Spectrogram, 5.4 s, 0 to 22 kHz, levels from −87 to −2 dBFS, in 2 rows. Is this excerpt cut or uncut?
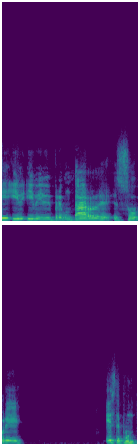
uncut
